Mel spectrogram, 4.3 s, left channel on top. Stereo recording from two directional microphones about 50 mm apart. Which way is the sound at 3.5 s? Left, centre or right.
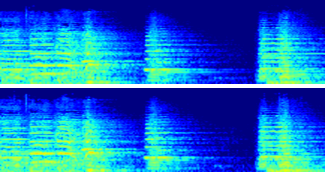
Right.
